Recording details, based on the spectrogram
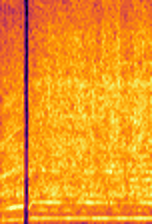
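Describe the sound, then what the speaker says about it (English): A vacuum cleaner hoovers a floor during a home carpet replacement, giving a steady, close whine with a sustained hum and one brief dropout near the start. "I think it would be irresponsible of me to not hoover up the floor at this point"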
